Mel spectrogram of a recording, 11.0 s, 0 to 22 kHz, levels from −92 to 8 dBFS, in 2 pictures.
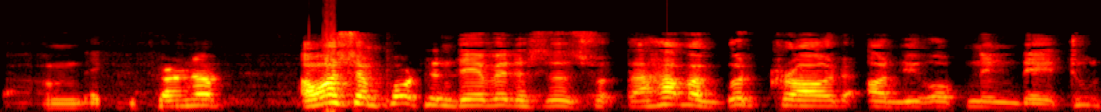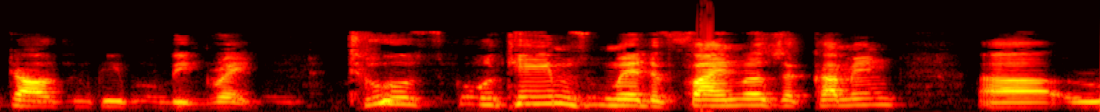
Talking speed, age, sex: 185 wpm, 60-79, male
